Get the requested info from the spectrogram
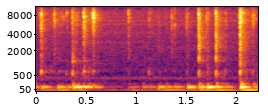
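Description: Computer keyboard typing: scattered keystrokes, a few in the first half second and a quicker run near the end, over a steady low hum.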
